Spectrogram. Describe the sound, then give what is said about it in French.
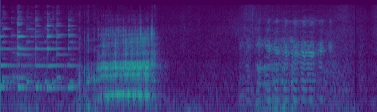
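Ewes and lambs bleat from a flock, several wavering calls overlapping: a loud burst early on, a brief lull, then another round of bleating, with no talking. “les brebis savent reconnaître les leurs.”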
